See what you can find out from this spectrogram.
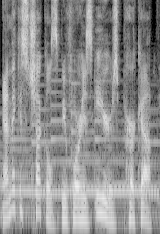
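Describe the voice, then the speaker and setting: A man reading a visual novel aloud in the first person, in an expressive, nervous way. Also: mid-range voice, moderate pace. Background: background music.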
